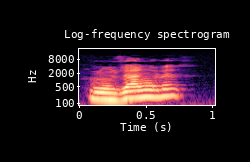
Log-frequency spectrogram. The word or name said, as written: Angles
